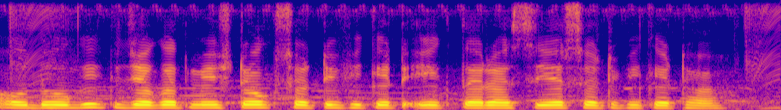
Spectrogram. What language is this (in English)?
Bhojpuri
